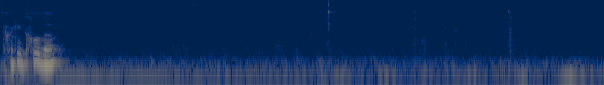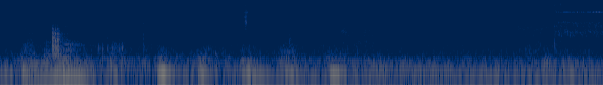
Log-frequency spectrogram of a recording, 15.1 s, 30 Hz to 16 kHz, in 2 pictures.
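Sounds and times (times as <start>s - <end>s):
fidget spinner handling noise: 14.4s - 15.0s.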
